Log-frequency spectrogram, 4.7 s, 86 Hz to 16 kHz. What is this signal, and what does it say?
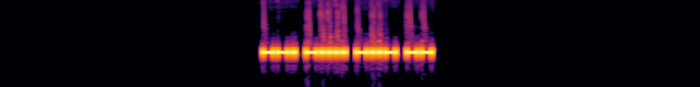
Morse code, heard as a keyed tone, about 47 wpm, 700 Hz. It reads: G6XM
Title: DXCC-100 Call Signs - 4 Characters - 50wpm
